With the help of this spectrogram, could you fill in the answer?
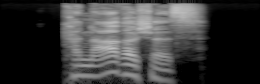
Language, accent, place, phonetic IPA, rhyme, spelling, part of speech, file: German, Germany, Berlin, [kaˈnaːʁɪʃəs], -aːʁɪʃəs, kanarisches, adjective, De-kanarisches.ogg
- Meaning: strong/mixed nominative/accusative neuter singular of kanarisch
